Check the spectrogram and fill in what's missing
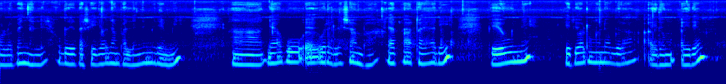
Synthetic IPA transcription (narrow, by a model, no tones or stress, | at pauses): olɔβɛɲelɛoɡiɾetaʃiɣalɲambaleɲemiɾemi | aniakuḛɣo̰ɾeleʃambajatatajaɾipeuniː | ɾjotoŋanioɡeɾa̰ɾaiɾe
